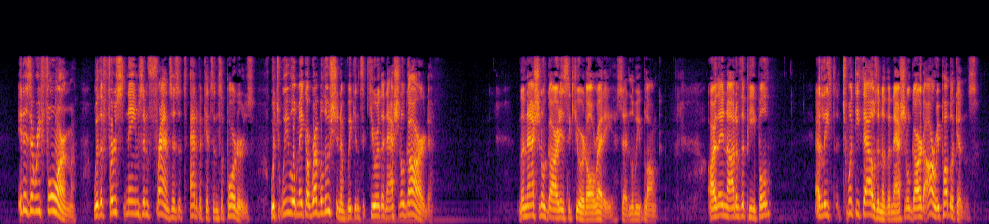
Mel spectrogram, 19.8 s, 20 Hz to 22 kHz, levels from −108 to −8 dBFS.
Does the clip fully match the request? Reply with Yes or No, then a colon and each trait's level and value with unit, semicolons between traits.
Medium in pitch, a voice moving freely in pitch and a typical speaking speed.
Yes: medium, 170 Hz; wide, 6.6 semitones; average, 160 wpm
